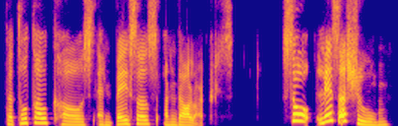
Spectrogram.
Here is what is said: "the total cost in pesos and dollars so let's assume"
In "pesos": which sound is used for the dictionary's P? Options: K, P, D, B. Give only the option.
B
